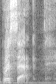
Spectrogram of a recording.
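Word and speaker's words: Brisack: And so I read an article about this young woman named Jazz, I think you pronounce her name Brissac.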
